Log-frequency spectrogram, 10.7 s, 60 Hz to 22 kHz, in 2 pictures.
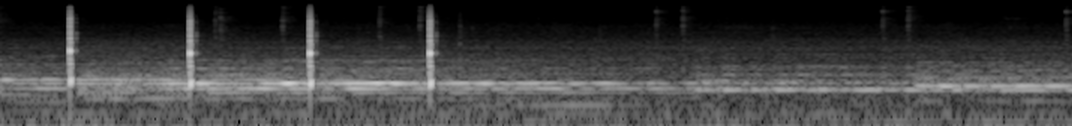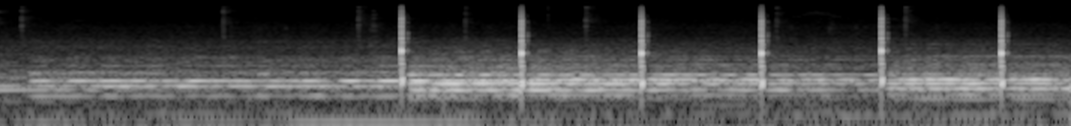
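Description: Sustained Omnisphere synth pad chords playing a simple A minor progression, the chord changing every second or two. A metronome clicks steadily about every 0.6 seconds over them, dropping away for a few seconds in the middle.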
